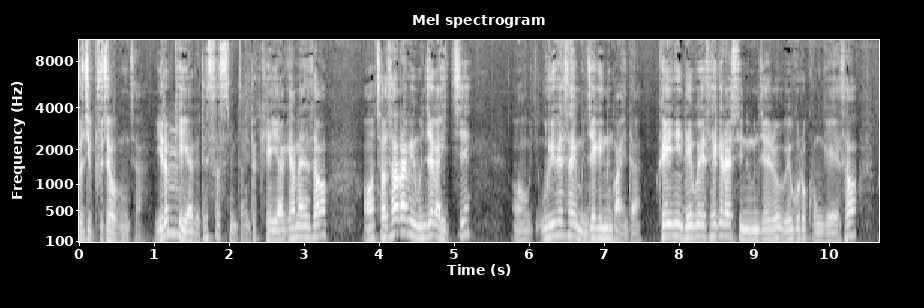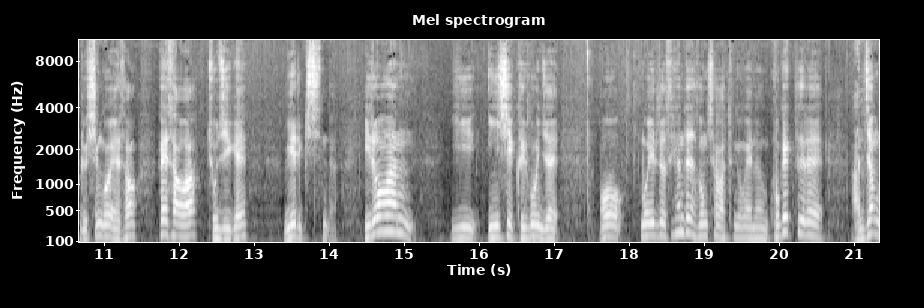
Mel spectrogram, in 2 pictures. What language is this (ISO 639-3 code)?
kor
